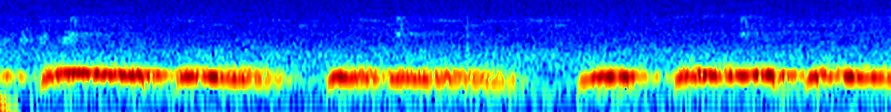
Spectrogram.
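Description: A dove coos in low, throaty phrases, several rolling calls in a row with short pauses between, clear with no voices around it.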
